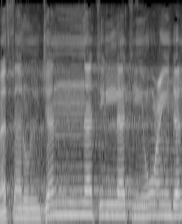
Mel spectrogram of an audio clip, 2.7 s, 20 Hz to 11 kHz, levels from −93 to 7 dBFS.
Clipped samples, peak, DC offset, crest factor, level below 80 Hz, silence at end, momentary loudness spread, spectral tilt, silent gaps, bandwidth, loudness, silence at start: under 0.1%; -2 dBFS; under 0.1%; 16 dB; -58 dBFS; 0 s; 2 LU; -5.5 dB/octave; none; 11 kHz; -19 LUFS; 0 s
